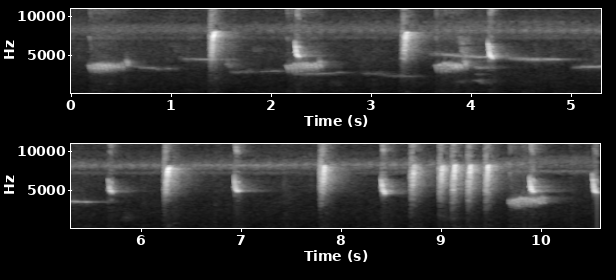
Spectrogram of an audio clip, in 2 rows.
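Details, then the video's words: Five-colored and seven-colored sunbirds singing for a trapping lure: high chirps, short descending notes and quick stacked clicks, ending in a rapid flurry of thin notes over a quiet background. "Tiếng chim hút mật 5 màu và 7 màu"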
